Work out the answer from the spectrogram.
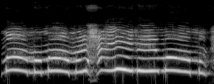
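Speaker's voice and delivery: put-on panicked little girl. Little girls shouting for mom about the clay, high and panicked. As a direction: call for mom like a scared kid.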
